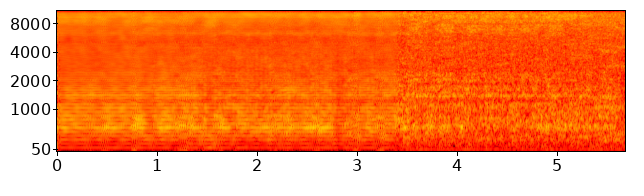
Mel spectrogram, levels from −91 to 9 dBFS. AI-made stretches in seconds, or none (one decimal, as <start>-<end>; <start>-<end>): 0.0-3.4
